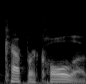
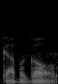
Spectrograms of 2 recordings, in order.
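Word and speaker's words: capicola: Like, nobody says capricola. They say gabagool.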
